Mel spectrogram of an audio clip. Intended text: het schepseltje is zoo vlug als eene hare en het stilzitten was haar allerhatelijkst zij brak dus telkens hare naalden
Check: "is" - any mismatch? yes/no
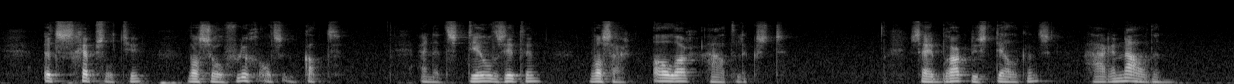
yes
